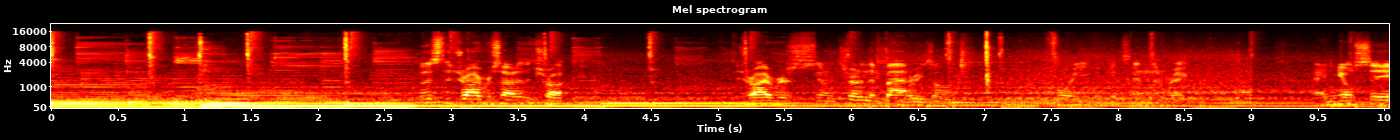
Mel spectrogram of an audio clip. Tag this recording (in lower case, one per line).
vehicle
music
truck
speech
